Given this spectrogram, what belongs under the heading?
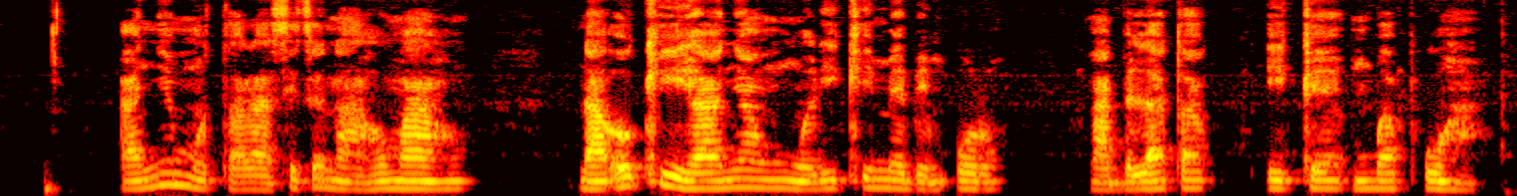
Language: Igbo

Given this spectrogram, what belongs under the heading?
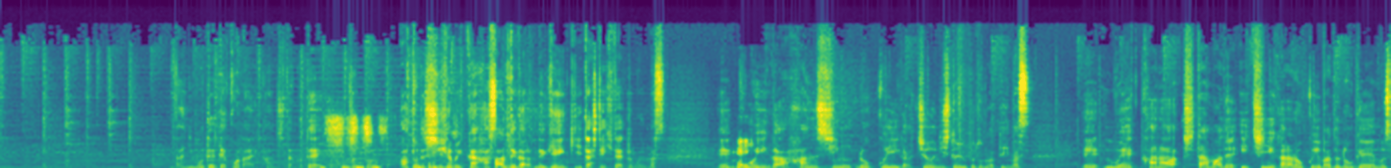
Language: Japanese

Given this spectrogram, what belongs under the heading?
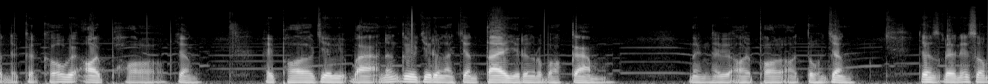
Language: Thai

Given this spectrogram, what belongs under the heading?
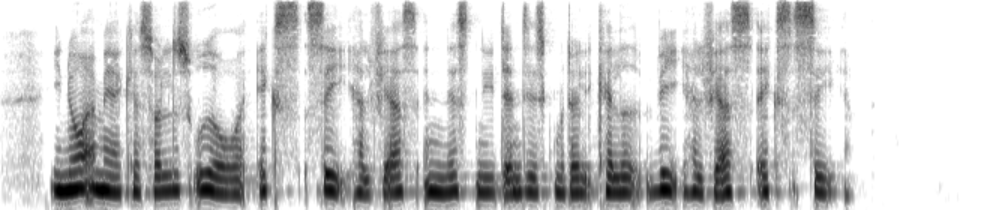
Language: Danish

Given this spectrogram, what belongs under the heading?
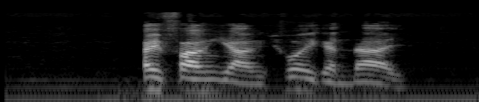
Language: Thai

